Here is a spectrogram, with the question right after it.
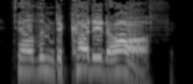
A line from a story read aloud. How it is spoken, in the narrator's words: screamed Wesley Mooch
